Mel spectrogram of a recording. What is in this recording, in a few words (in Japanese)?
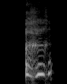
"fufu", voice, reaction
